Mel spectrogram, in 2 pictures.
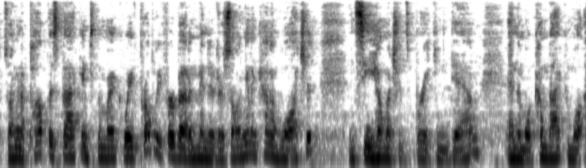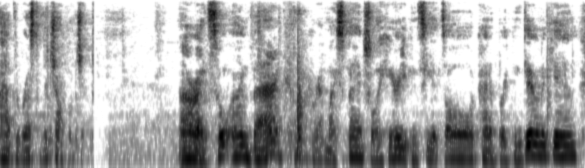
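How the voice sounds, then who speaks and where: A middle-aged man giving a casual cooking demonstration in his home kitchen, relaxed and full of ums as he stirs, with clatter behind him. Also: medium pitch, fast, background noise. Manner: relaxed, talks while stirring, many ums. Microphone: built-in camera mic, close framing.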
